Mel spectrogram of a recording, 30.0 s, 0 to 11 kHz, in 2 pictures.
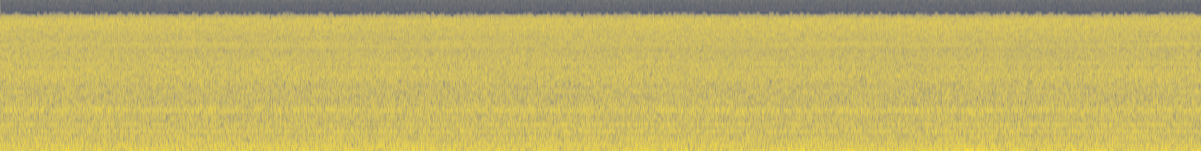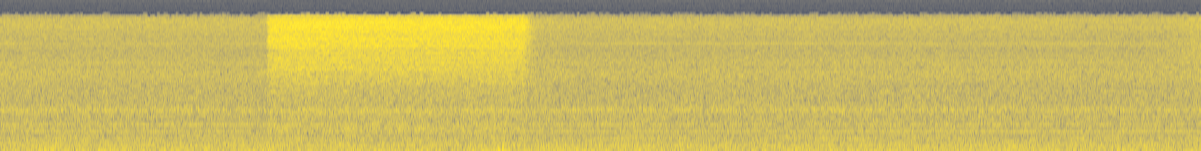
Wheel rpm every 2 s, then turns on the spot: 0, 0, 0, 0, 0, 0, 0, 0, 0, 0, 0, 0, 0, 0, 0.
none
